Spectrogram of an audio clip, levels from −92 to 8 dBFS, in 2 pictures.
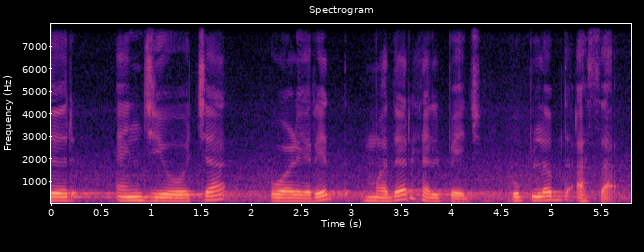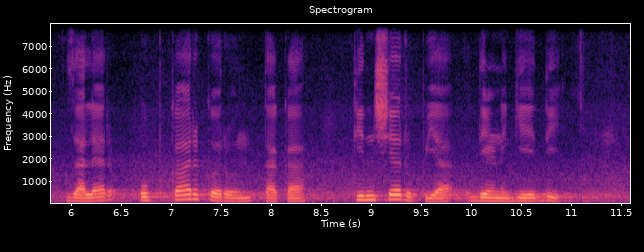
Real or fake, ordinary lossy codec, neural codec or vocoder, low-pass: real; none; none; none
